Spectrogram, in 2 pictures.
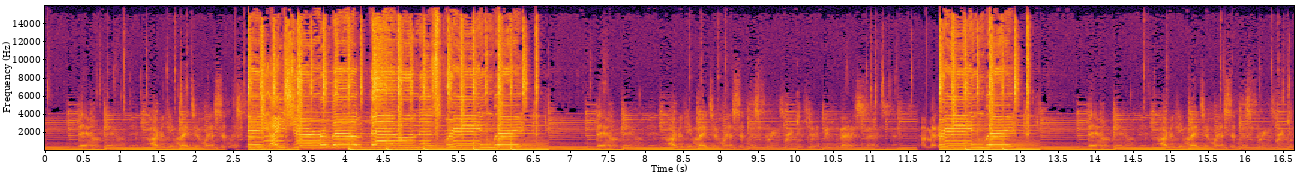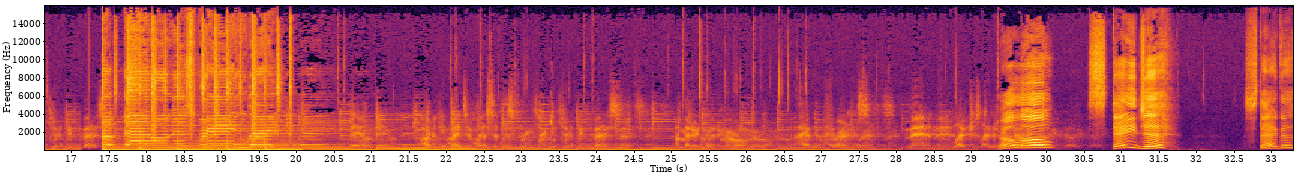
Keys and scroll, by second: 0.8 super+a, 1.7 typing, 2.6 super+s, 16.4 typing, 22.1-23.0 typing, 24.8-25.6 typing, 26.0 ctrl+super+w, 26.5 super+s, 27.7 super+Tab, 28.5 super+Tab, 31.7 super+Tab.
